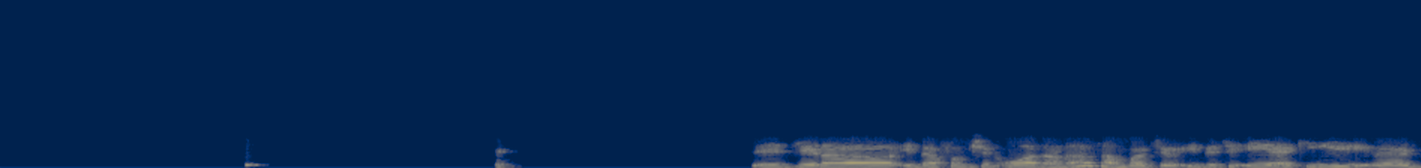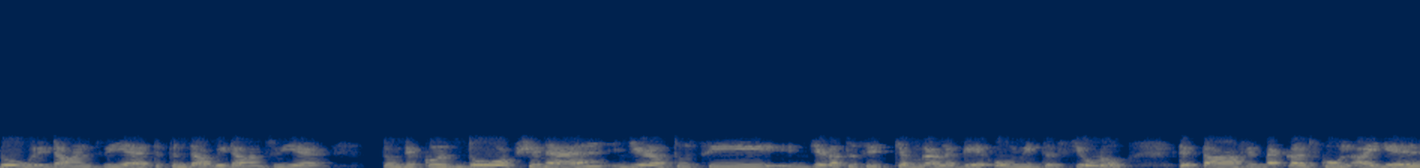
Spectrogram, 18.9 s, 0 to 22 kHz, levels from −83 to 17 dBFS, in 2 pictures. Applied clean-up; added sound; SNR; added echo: none; none; none; reverberation time 0.2 s.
